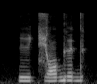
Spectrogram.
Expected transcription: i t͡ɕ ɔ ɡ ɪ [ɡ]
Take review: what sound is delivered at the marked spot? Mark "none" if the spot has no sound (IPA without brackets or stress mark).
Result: d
